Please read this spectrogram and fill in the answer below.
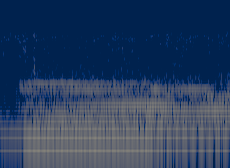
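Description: Church organ playing slow sustained chords after the benediction, a full chord entering just after the start and moving to a new chord about a second and a half in.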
